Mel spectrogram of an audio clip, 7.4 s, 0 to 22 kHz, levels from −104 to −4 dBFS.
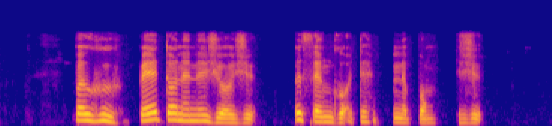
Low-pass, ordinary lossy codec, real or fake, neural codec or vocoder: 7.2 kHz; Opus, 24 kbps; real; none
